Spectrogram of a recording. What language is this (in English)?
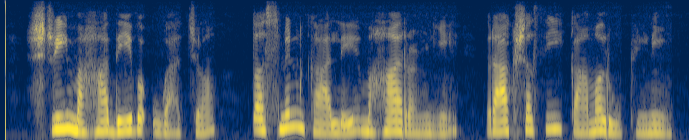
Sanskrit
